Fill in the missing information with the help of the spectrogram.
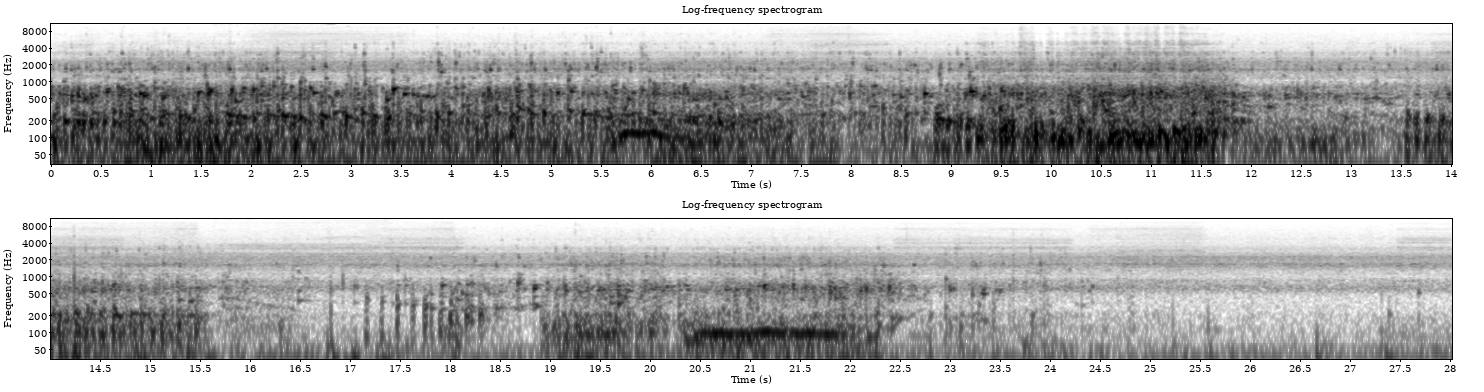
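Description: Underwater bubbling from a scuba octopus (alternate second-stage regulator) leaking air. This is a typical fault in some octopus mountings: air left inside from the surface, or let in by pressing the purge button while stowing it, is compressed and presses on the diaphragm. The bubbling is loud and continuous for about the first twelve seconds, then breaks into shorter, quieter bursts of bubbles.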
